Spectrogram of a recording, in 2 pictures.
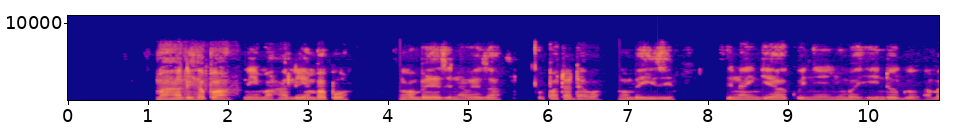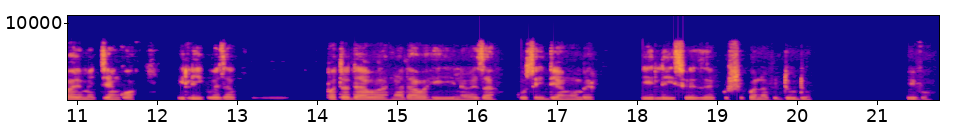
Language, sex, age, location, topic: Swahili, male, 18-24, Nakuru, agriculture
